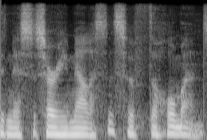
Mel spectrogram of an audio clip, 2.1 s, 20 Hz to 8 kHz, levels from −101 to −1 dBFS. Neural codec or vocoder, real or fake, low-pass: codec, 16 kHz, 0.5 kbps, X-Codec, HuBERT features, trained on LibriSpeech; fake; 7.2 kHz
